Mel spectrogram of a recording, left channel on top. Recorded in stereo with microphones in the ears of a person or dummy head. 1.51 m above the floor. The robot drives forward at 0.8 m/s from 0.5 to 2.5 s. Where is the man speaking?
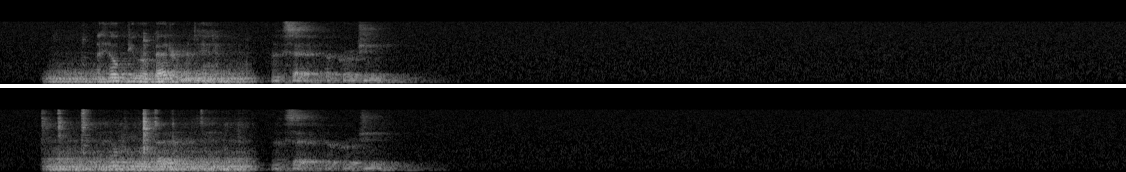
75° left (ahead or behind), 1.0 m; by 3.9 s 45° left (ahead or behind), 1.4 m.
